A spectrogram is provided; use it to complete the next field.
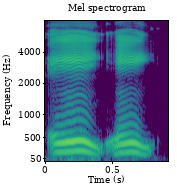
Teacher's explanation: A, nasa gitna yan at nasa harapan. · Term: A naman na malambot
